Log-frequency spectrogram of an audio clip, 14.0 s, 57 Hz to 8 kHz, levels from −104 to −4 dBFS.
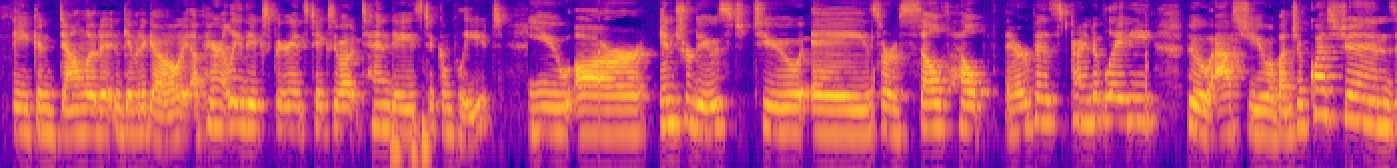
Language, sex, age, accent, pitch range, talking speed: English, female, 30-49, American, 160-190 Hz, 160 wpm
